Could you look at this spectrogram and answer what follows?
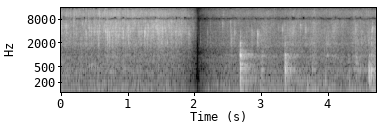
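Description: Shallots, dried red chillies and curry leaves frying in hot oil for Kerala-style tapioca, a bright hiss that briefly drops out, then returns with a few sharp scrapes and crackles, close and moderately loud.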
